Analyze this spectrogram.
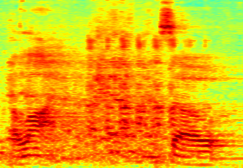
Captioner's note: laughter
